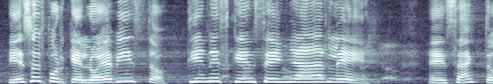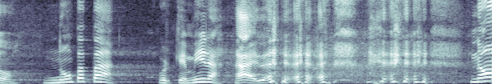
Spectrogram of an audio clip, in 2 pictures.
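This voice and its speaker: A woman's voice: high-pitched, slight background noise. A woman pastor preaching to parents in a conversational way, acting out parents and children. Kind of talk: sermon to parents. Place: large auditorium. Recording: live hall reverb.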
